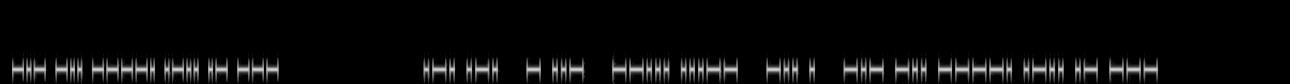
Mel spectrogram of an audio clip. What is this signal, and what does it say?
Morse code, heard as a keyed tone, about 36 wpm, 700 Hz. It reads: KD9LAO RR TU 73 DE KD9LAO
